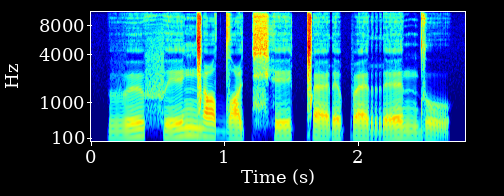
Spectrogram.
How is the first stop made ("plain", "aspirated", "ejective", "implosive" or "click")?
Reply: click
